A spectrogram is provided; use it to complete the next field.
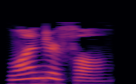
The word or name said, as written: wonderful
